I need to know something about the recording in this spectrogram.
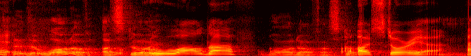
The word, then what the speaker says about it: Waldorf Astoria: The Waldorf Astoria.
